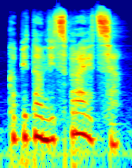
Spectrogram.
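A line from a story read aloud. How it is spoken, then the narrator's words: Hopeful whisper. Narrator (Russian): с надеждой прошептала лагартианка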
